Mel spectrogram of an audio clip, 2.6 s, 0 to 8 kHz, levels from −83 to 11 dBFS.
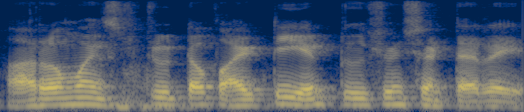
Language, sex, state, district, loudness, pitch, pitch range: Hindi, male, Punjab, Pathankot, -15 LUFS, 135 Hz, 125-140 Hz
